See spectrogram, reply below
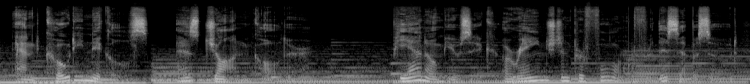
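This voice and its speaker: A man hosting an audio drama podcast, reading scripted closing credits in a measured, formal manner. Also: mid-range voice. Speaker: podcast host, editor and sound designer. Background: music.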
